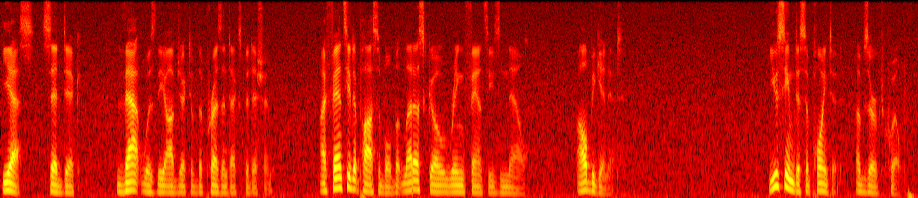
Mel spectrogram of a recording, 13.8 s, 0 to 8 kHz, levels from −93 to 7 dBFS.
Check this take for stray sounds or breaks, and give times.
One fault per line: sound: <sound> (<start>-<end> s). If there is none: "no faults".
no faults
